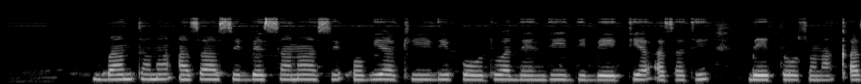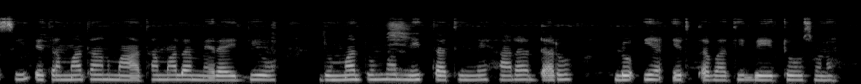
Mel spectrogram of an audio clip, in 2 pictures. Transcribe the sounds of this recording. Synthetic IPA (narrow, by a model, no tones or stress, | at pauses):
bɐnt̪ːɐnɐʔɐsaːsːɪbɛsːɐnaːsːɪɔɡɪjɐkʰiːd̪ɪpo̞ːt̪ʊwɐd̪ɛnd̪iːd̪ɪbe̞ːt̪ːɪjɐʔɐsɐt̪ɪ | be̞ːt̪ːo̞ːsɔnɐkʼɐsːɪʔɛt̪ɐmɐt̪ɐnmaːt̪ʰɐmɐlɐmɛɾɐjd̪ɪjɔ | d̪ʊmːɐd̪ʊmːɐmɪt̪ːɐt̪ɪnːɛhɐɾɐd̪ɐɾɔ | lɔʔɪjɐʔɛɾt̪ʼɐbɐt̪ɪbe̞ːt̪ːo̞ːsɔnɐ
